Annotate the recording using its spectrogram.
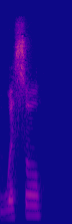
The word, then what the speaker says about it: Whissell: Then you got Anouk Whistle, but spelled like WHISSELL.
